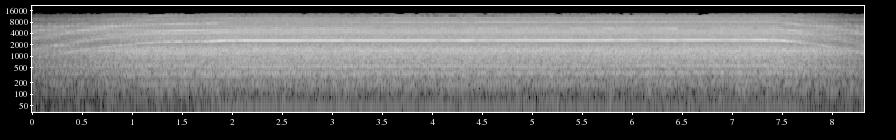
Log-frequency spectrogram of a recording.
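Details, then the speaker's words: Wagner paint sprayer pump, bench-wired during teardown, pressure control cranked all the way up: loud high motor whine spins up, holds a steady pitch for several seconds, then winds down; normal pump run at maximum pressure. "can't believe it's supposed to run like that"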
